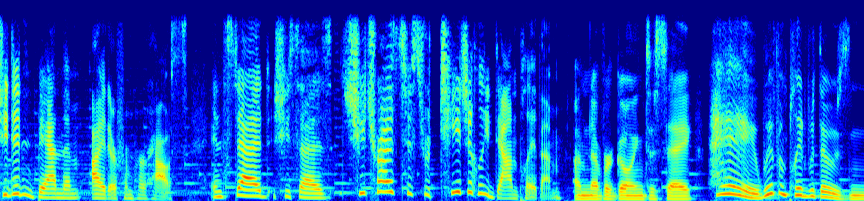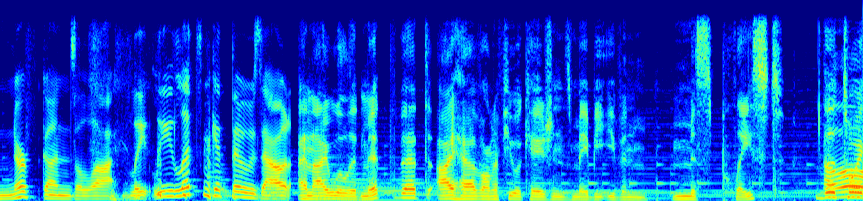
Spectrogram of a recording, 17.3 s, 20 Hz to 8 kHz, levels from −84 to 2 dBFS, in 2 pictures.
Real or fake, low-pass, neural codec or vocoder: real; 7.2 kHz; none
